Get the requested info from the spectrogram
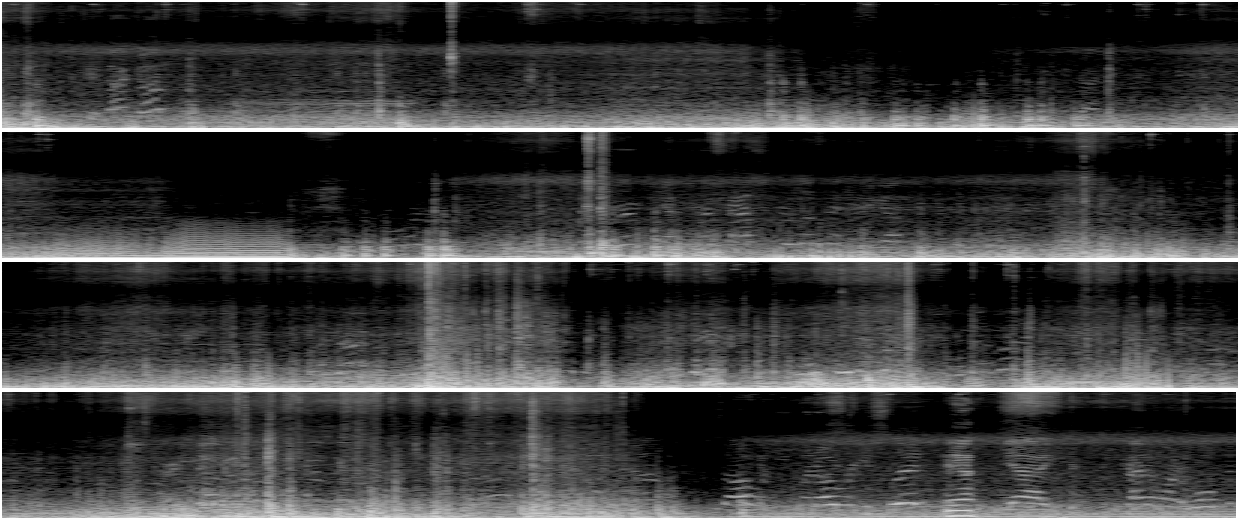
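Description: An off-road vehicle's engine runs and revs under load while crawling over rock, with sharp knocks from the rocks. About ten seconds in, one rev rises in pitch.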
